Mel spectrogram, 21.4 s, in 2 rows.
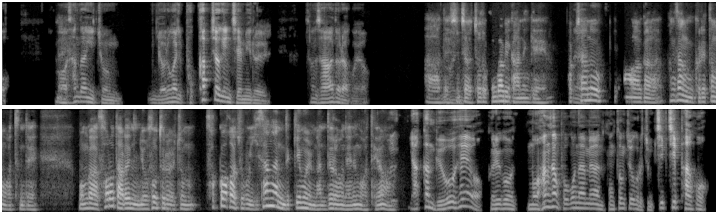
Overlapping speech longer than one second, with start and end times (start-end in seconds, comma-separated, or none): none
